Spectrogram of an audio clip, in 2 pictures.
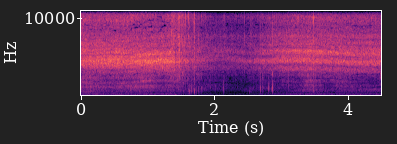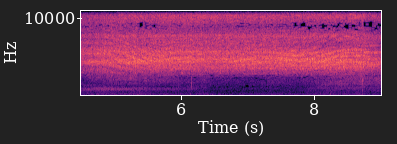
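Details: Rattlesnake rattling, recorded on 1 July 2018: a steady, dry, high-pitched buzz runs through the whole clip, dipping briefly near two seconds among a few sharp clicks, then holding an even, hissing intensity to the end.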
